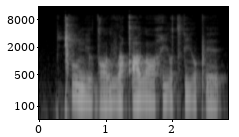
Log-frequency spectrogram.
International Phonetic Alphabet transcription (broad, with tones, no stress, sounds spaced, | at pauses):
ǀʰ u˥˧ ŋ i˧˩ l d ɔ˨˩˦ l v u˨˩˦ qʼ o˦˥ l ɔ˦˥ h i˥˧ ʊ̯ t͡sʼ i˥˧ ʊ̯ pʼ ɪ˧˩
